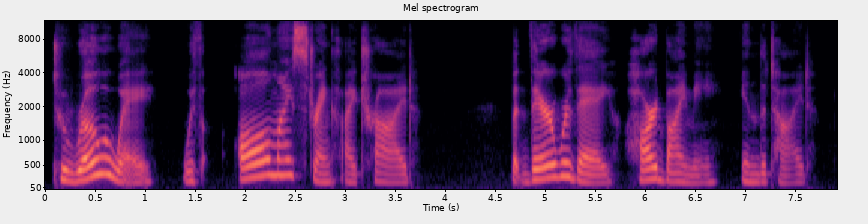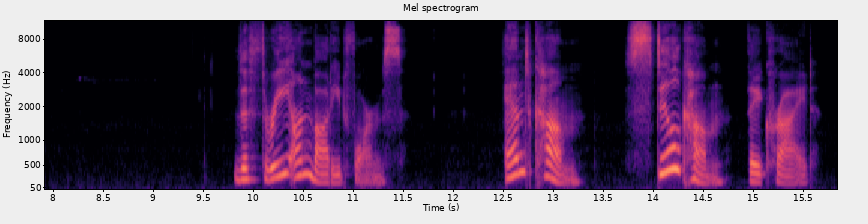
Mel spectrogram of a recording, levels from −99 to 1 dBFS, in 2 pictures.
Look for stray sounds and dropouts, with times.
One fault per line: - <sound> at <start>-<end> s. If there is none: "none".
none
